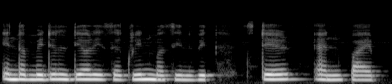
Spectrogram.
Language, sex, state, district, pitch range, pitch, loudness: English, female, Arunachal Pradesh, Lower Dibang Valley, 215-235 Hz, 230 Hz, -13 LUFS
